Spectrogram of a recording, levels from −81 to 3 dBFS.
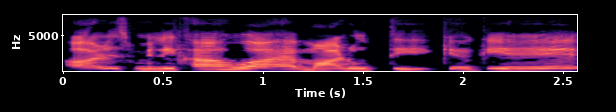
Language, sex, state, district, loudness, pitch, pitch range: Hindi, female, Bihar, Samastipur, -16 LUFS, 225 Hz, 215-250 Hz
